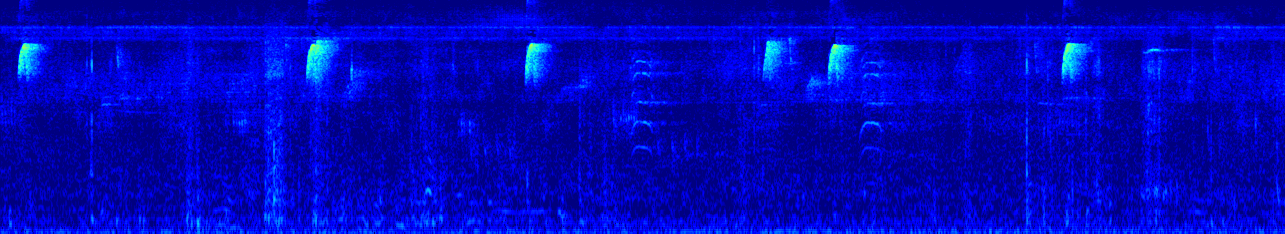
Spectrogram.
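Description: A bird calling repeatedly in short, high chirps, about six of them spaced two to three seconds apart, with fainter calls between them. A faint, steady high tone runs underneath.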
